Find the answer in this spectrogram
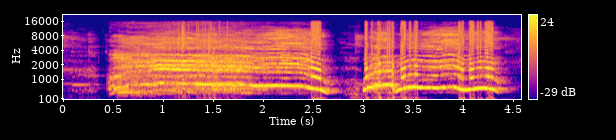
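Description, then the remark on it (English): A person vocally imitates a woman screaming as she burns and runs through a shop: a long, loud, sustained high shriek, a brief break, then a second wavering scream that rises and falls. “and she's screaming and she's on fire, running through the shop.”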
